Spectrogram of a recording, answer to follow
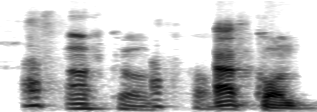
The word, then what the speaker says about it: AFCON: I never know how to pronounce the. I think it's AFCON. AFCON.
